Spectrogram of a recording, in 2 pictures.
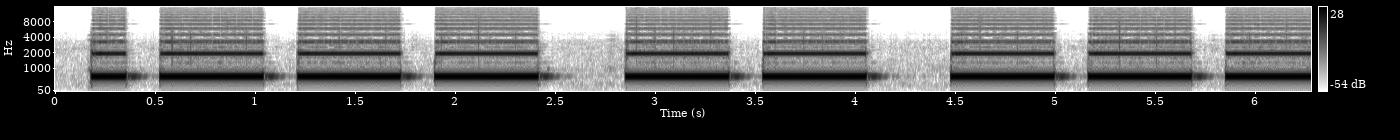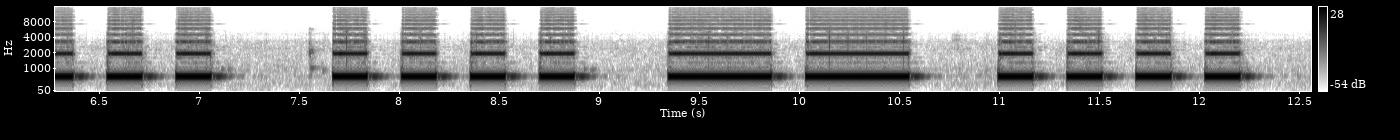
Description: Morse code, heard as a keyed tone, about 7 wpm, 650 Hz. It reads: JM8HMH
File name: jh8cbh / 2019cw / SP05- w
